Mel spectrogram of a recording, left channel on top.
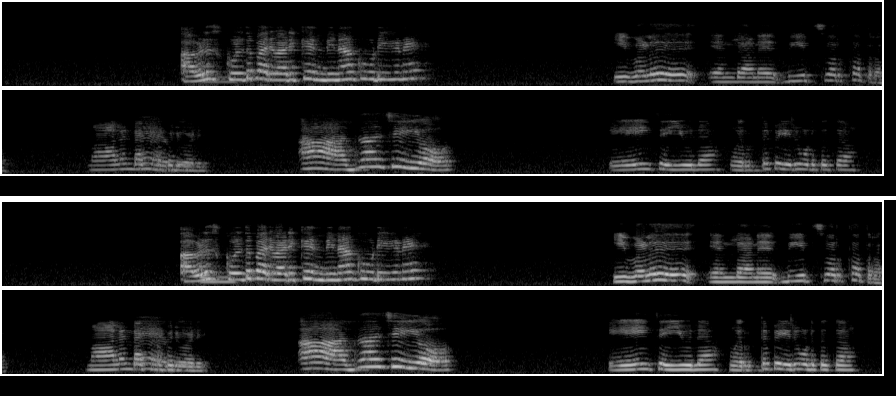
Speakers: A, on the right; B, on the right.
A: അവള്
B: പിന്നെ
A: സ്കൂളത്തെ പരിപാടിക്ക് എന്തിനാ കൂടിക്കണെ
B: ഇവള് എന്താണ് ബീറ്റ്സ് വർക്ക് അത്രേ മാല ഇണ്ടാക്കണ
A: ഏഹ്
B: പരിപാടി
A: ബി ആഹ് അത് ചെയ്യോ
B: ഏയ് ചെയ്യൂല വെറുതെ പേര് കൊടുത്തക്കാ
